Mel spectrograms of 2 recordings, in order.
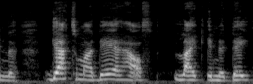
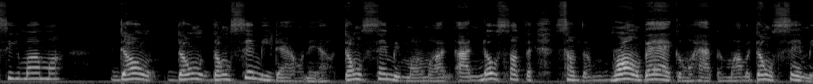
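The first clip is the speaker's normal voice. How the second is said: put-on crying, pleading tone, much quieter; 8 dB quieter than usual. Retelling a talk with their mama, imitating crying and pleading. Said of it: "stop crying".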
